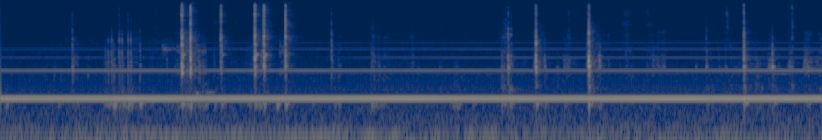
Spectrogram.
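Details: Behringer synth played via MIDI from port A: steady mid-pitched drone holds unchanged while switches click and knobs turn; only one stuck tone sounds, no decay or oscillator control, silent when switched off.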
